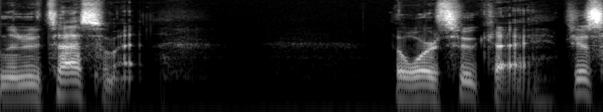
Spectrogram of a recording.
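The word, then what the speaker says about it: ψυχή: we're talking to greek which is suke i think is how you pronounce that suke that's a greek word we say soul if you read the bible in the original language it's tsuke so it's right up here see that p-s-u-c-h-e do you see that right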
